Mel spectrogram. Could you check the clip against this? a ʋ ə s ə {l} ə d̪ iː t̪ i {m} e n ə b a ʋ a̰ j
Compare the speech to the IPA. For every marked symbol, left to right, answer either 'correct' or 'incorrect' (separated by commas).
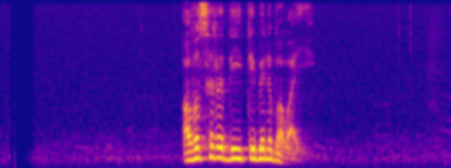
incorrect, incorrect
